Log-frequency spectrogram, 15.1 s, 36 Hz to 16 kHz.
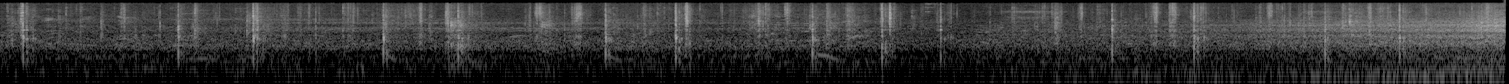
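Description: Tennis ball struck by a racket and bouncing on a hard court during a rally: sharp pops about once a second, often in pairs about 0.7 s apart.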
